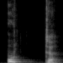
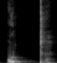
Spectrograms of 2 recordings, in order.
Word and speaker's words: août: Août. Août. Though août is quite easy to pronounce.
